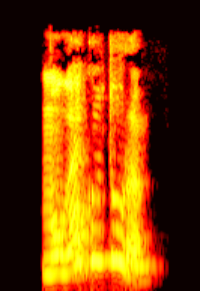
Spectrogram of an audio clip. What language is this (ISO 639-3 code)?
chm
